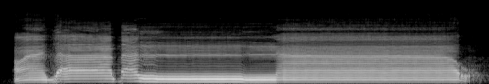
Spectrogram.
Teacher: Ro sukun jika didahului fathah maka harus dibaca tafkhim atau tebal. Angkat ujung lidah sampai menempel di langit-langit lisan.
